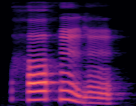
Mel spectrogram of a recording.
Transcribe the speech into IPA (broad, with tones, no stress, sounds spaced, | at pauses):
h ɔ˦ h ũ˦˨ ɡ ũ˨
